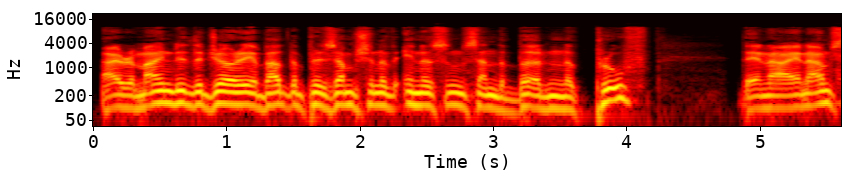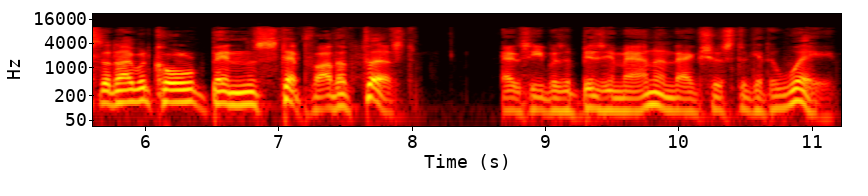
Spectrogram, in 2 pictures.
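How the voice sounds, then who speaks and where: An actor playing a wry, irascible veteran English barrister, narrating and questioning witnesses in a dry, theatrical radio drama manner. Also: male voice, lowish voice, expressive, normal speed, a bit bright. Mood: wry narration.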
